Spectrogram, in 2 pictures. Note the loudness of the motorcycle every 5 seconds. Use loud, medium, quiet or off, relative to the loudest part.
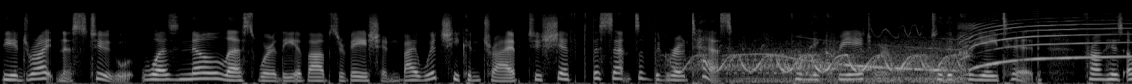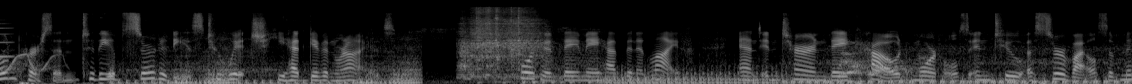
off, off, loud, loud, loud.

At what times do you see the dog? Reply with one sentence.
You can hear the dog from 19.7 to 20.7 s.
